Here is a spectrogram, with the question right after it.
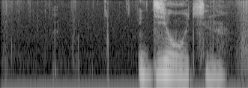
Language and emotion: Russian, angry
